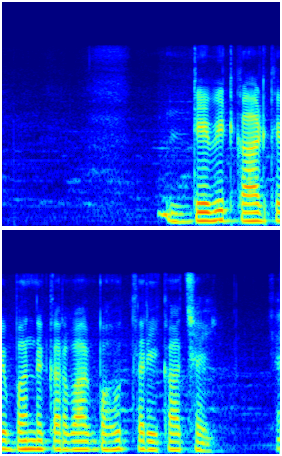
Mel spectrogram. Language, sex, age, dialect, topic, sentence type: Maithili, male, 18-24, Bajjika, banking, statement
